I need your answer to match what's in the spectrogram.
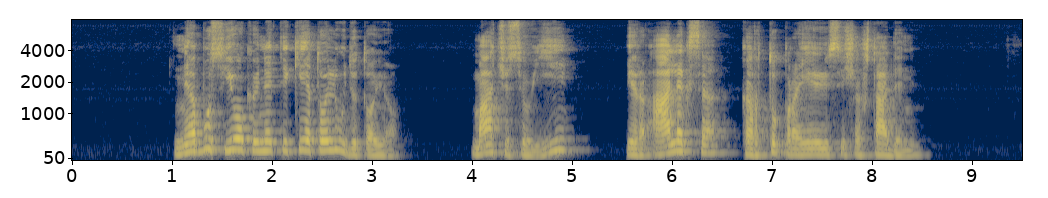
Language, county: Lithuanian, Kaunas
